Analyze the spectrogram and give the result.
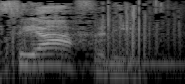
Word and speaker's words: theophany: So it's theophany.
